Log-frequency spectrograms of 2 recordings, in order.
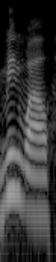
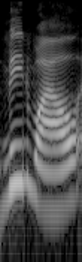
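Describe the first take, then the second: First: Said in the usual way. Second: Drawn-out ominous Meanwhile with a rising tune; storyteller's ominous Meanwhile; dramatic meanwhile. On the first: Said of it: "Jesus is like". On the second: Shown as a demonstration. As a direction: say Meanwhile like a suspense cue. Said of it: "and the music goes dun".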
